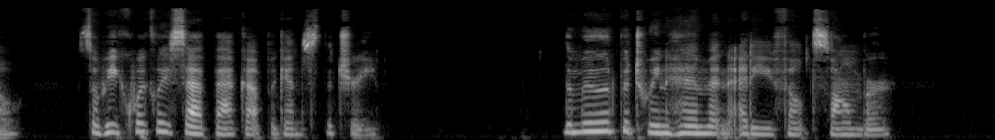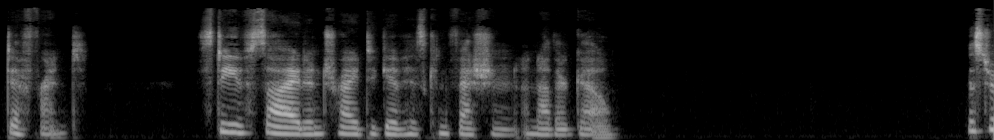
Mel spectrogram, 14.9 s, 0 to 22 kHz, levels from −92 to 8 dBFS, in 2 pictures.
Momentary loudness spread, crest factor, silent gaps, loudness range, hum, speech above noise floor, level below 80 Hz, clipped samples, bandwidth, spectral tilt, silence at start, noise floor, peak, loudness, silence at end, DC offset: 15 LU; 26 dB; none; 7 LU; none; 51 dB; -64 dBFS; under 0.1%; 17 kHz; -2 dB/octave; 0 s; -80 dBFS; -4 dBFS; -28 LUFS; 0 s; under 0.1%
